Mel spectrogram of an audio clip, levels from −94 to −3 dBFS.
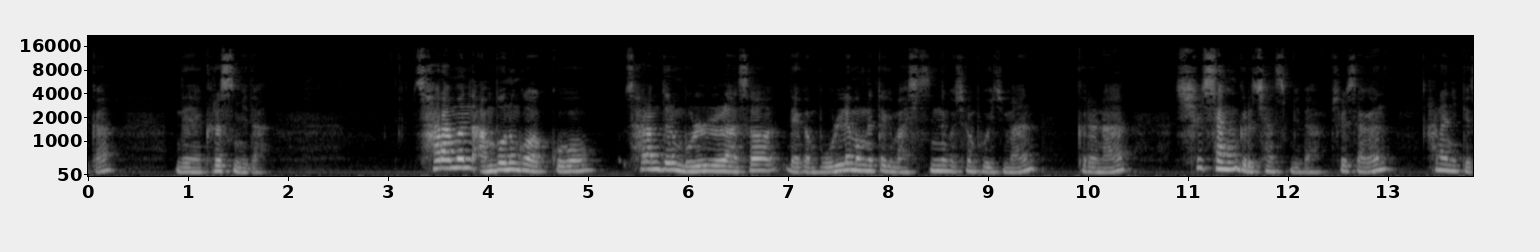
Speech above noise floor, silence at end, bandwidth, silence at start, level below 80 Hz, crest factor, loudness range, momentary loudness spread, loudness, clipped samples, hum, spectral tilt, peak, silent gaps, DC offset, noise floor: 31 dB; 0 s; 15.5 kHz; 0 s; -78 dBFS; 22 dB; 7 LU; 13 LU; -43 LUFS; under 0.1%; none; -6.5 dB/octave; -22 dBFS; none; under 0.1%; -73 dBFS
